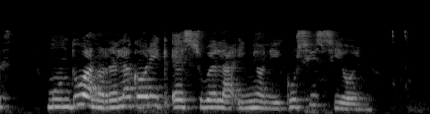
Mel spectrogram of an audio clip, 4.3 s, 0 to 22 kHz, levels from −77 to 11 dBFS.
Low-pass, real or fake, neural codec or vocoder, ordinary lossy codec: 7.2 kHz; real; none; Opus, 64 kbps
